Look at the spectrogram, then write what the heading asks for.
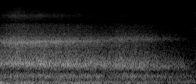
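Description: A slow, steady exhale during a breathing exercise meant to empty the lungs: one long airy hiss, loud at first and gradually fading over about two seconds.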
